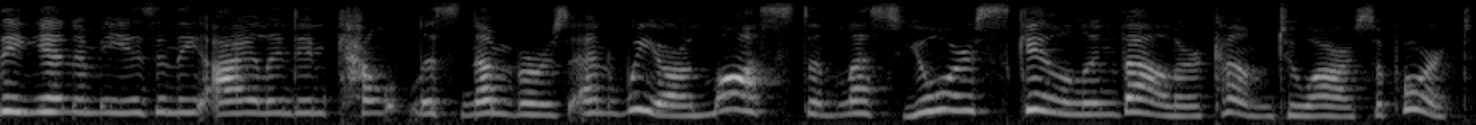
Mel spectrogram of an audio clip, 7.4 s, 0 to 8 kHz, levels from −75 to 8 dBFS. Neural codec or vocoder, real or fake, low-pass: none; real; 7.2 kHz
